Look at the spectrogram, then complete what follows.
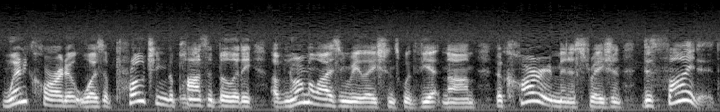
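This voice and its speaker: An older man, an author and professor, speaking as the guest on a call-in TV discussion, animated and quick to cut in with agreement. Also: fairly high pitch, husky, low-quality recording.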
